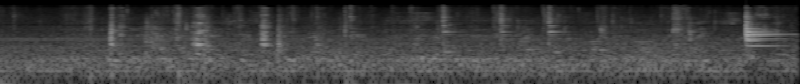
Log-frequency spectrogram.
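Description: A metal fork scraping and tapping in a cast iron skillet as it breaks up a lump of ground deer meat, with irregular sharp clicks about every half second to a second.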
